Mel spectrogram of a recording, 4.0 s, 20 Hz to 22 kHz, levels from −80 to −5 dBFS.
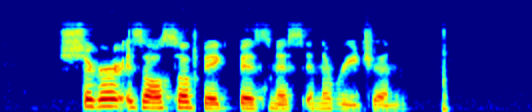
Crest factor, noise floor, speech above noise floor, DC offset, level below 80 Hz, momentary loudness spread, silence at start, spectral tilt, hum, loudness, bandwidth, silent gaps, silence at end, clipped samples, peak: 16 dB; -75 dBFS; 58 dB; under 0.1%; -64 dBFS; 12 LU; 0.45 s; -3.5 dB/octave; none; -17 LUFS; 9.4 kHz; none; 0.65 s; under 0.1%; -2 dBFS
